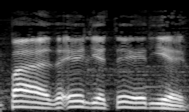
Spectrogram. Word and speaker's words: Pelletier: No, se escribe Pelletier, ¿viste? Pero sí, pero me dijeron que se dice Pelletier. Pelletier, perfecto.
